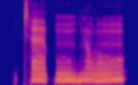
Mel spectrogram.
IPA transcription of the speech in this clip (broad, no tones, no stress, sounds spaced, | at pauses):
cʰ æ p ũ b ĩ lˠ õ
